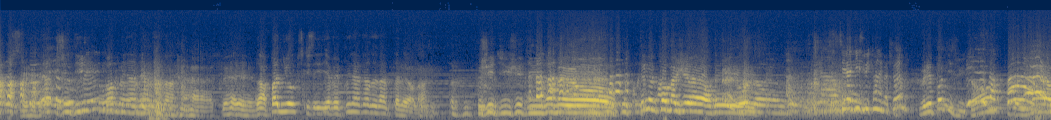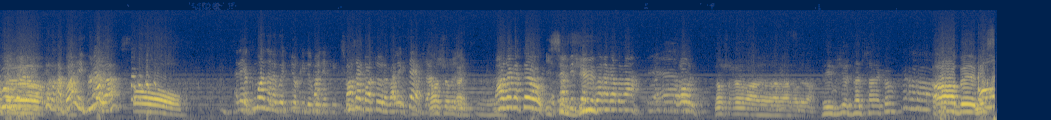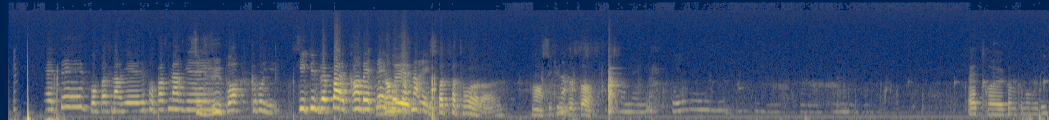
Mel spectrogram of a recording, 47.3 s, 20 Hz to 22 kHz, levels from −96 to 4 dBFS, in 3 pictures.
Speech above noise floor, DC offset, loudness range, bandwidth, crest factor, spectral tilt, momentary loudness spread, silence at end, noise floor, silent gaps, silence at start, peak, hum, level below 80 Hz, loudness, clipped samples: 33 dB; under 0.1%; 11 LU; 8.2 kHz; 16 dB; -8 dB/octave; 17 LU; 0 s; -50 dBFS; 30.72-31.65 s; 0 s; -2 dBFS; none; -40 dBFS; -18 LUFS; under 0.1%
